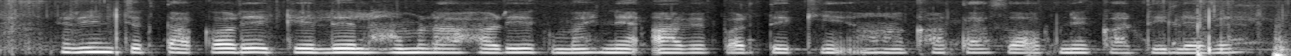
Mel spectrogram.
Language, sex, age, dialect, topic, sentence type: Maithili, female, 51-55, Bajjika, banking, question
